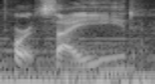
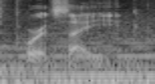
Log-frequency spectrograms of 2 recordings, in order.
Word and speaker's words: Port Said: in Turkey is it port Sayid is that how you say it it says port said' but I'm pretty sure it's poor Sayid Suez Canal Red Sea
